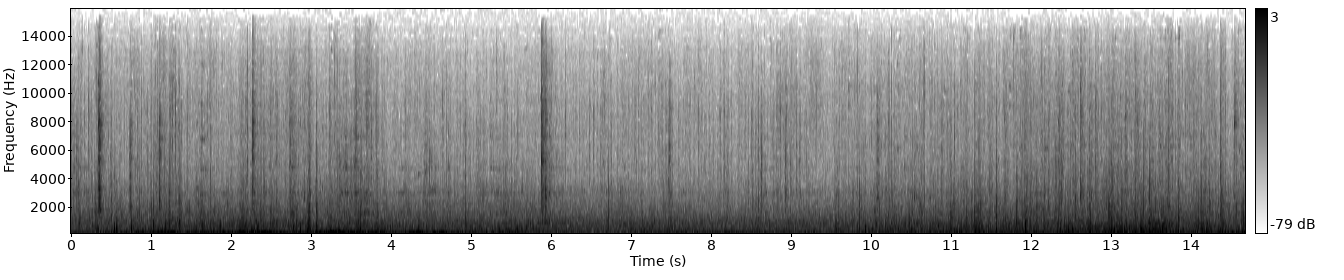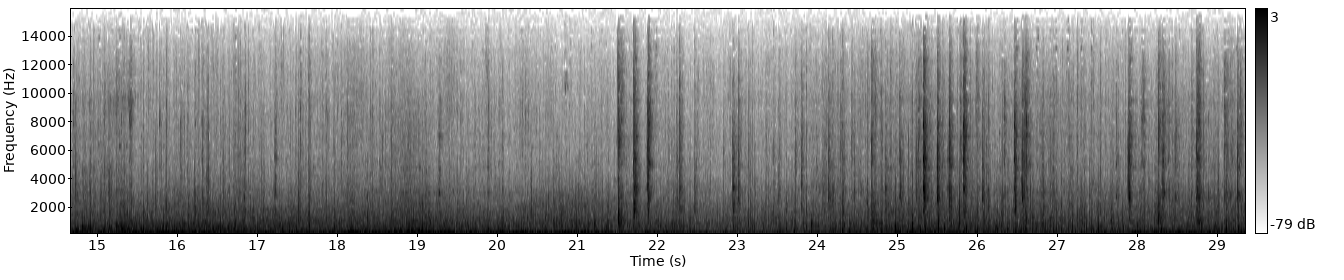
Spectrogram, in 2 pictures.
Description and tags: Noon atmo on the National Mall in Washington D.C. next to the Washington Monument. The recorder is on the inner ring path around the monument, facing south towards the Monument itself. It is very windy, and gusts of wind are rattling the flagpoles placed around the Monument.
Recorded in March 2012 with a Zoom H2, mics set to 90° dispersion.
